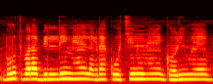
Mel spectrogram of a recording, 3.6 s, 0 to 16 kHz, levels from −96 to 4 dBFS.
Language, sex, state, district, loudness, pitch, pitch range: Hindi, female, Bihar, Vaishali, -22 LUFS, 225 Hz, 220-230 Hz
